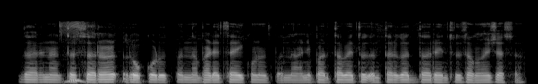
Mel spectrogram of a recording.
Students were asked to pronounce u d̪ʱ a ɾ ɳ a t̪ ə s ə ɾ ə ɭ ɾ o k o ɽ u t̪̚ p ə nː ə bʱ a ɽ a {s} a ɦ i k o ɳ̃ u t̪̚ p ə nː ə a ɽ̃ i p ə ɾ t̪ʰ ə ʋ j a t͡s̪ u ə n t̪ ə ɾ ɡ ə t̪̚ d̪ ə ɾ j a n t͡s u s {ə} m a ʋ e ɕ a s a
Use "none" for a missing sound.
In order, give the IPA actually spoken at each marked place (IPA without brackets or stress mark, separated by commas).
t͡s, ə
